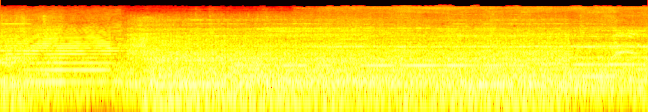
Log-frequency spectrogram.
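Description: Powerboat engine running with water rushing in its wake. A held horn-like chord cuts off about a second in.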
